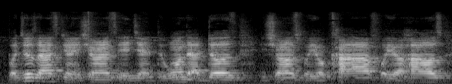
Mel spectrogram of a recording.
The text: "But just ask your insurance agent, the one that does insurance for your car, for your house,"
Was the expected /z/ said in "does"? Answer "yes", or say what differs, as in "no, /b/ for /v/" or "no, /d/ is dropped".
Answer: yes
